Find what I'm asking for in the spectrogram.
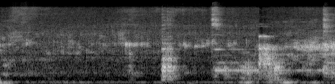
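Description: Rohu fish pieces dropped into half-heated oil in a pan, a close sizzle that builds after a soft splash, with the frying hiss growing and crackling in bursts.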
